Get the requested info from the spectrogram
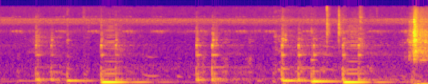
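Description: Live instrumental accompaniment: a sparse run of low notes, each struck sharply and ringing briefly, with light percussion ticks over a faint, steady high whine.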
